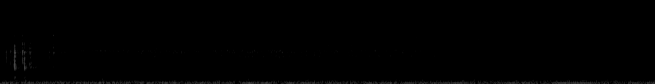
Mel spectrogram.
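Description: Near silence: a faint steady hiss of room tone, with a brief faint sound right at the start.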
